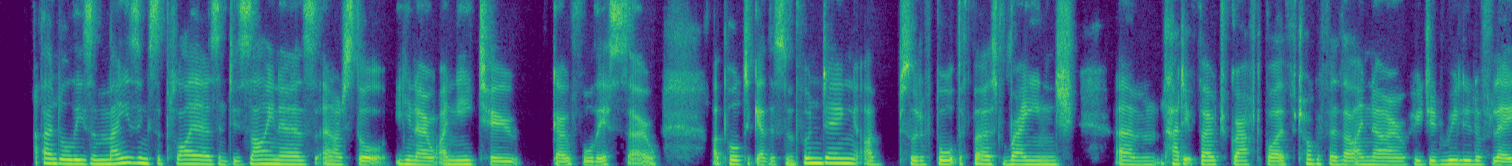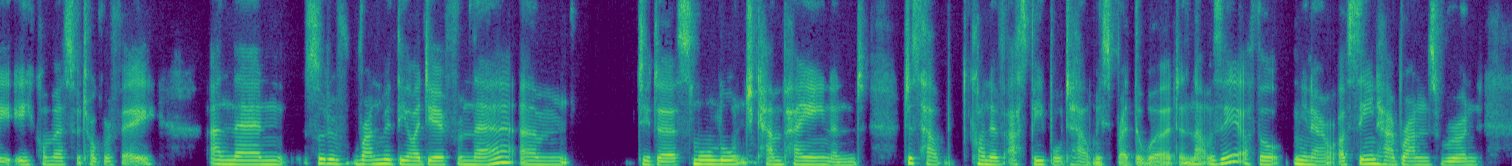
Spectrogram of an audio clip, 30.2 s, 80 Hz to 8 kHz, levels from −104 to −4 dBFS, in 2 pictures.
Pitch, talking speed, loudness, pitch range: 185 Hz, 180 wpm, -22 LUFS, 175-210 Hz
